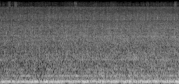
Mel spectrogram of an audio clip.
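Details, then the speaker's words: 1972 Ford Mustang 351 V8 after converting from a 2-barrel carburetor to throttle body fuel injection from an old Chevy pickup: steady, even low burble with no misses or ticks; normal idle. "So, it runs seems to be pretty smooth. Seems to uh seems to run pretty well."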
